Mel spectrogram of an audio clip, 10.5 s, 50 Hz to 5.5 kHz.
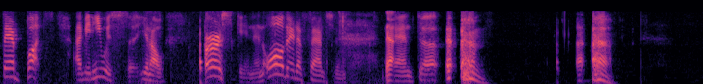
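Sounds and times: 
speech: 0.0 - 7.4, 8.6 - 9.2
voiced throat clearing: 6.7 - 7.3, 8.6 - 9.3.

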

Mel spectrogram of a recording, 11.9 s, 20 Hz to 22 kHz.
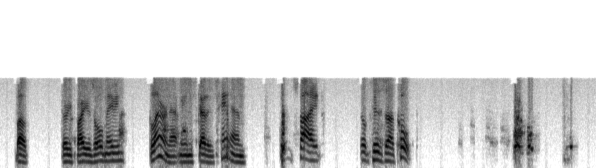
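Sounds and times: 
speech: 0.3 - 5.0, 5.6 - 6.5, 7.2 - 8.3
dog barking: 9.8 - 10.8.

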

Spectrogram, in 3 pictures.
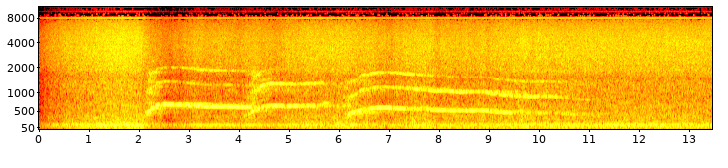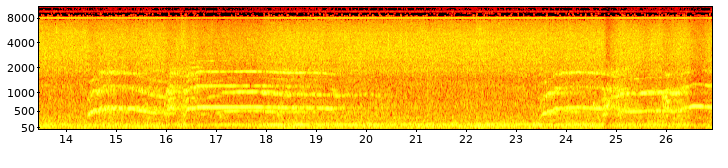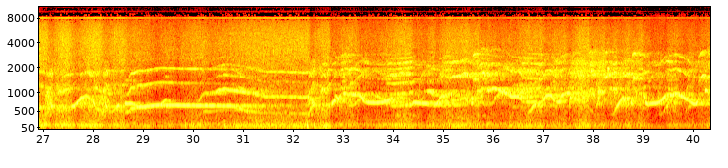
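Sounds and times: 
steady low hum and hiss: 0.0 - 40.3
coyotes howling: 2.1 - 11.2, 14.4 - 20.5, 23.5 - 40.3.

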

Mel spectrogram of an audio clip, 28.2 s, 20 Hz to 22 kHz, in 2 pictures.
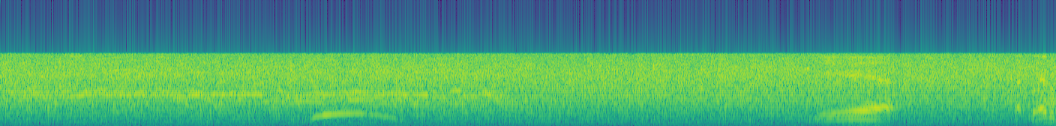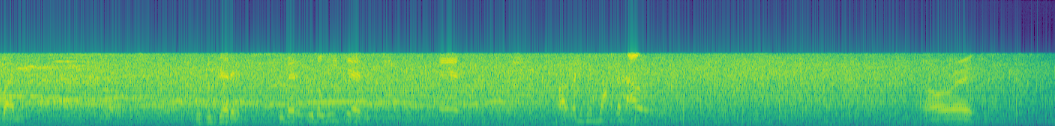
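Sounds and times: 
cheer: 0.0 - 8.2, 10.8 - 12.0, 13.4 - 23.0, 26.4 - 27.1
crowd applause: 0.0 - 28.1
person whooping: 2.5 - 5.7, 14.2 - 21.3.

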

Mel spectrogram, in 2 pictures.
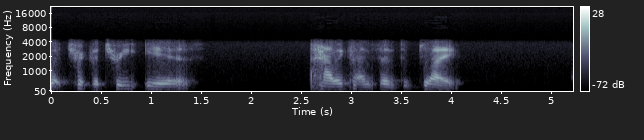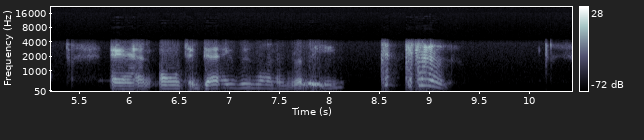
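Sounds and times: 
speech: 0.2 - 1.5, 2.6 - 4.2, 5.8 - 9.3
person clearing throat: 8.5 - 9.2.

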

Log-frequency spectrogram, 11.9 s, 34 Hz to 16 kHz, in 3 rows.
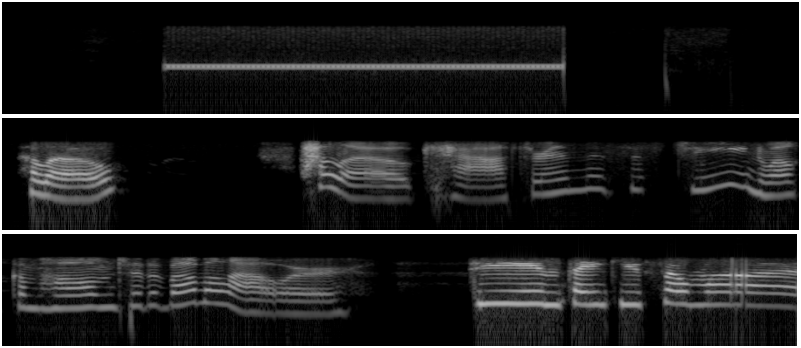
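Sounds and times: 
telephone dial tone while dialing a number: 0.8 - 2.8
speech: 4.1 - 4.6, 5.6 - 11.9.

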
